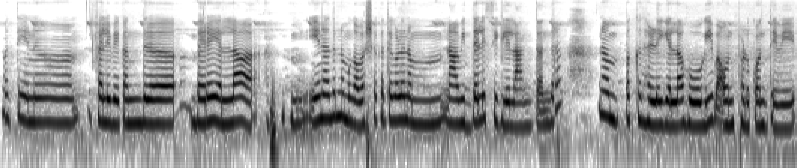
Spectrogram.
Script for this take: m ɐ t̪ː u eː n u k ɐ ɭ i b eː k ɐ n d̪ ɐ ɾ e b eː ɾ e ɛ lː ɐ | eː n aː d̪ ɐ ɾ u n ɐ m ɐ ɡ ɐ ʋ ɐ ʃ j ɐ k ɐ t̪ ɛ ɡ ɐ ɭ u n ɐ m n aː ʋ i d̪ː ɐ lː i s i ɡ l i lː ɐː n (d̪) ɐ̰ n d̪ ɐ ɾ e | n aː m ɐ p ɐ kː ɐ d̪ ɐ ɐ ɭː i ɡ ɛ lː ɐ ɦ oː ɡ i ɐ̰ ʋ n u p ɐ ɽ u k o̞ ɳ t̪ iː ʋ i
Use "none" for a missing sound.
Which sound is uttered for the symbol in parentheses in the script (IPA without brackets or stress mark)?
t̪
